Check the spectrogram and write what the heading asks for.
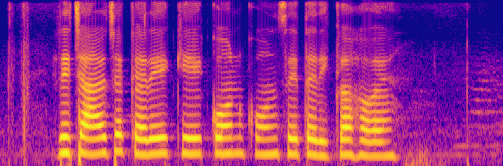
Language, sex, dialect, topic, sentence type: Chhattisgarhi, female, Western/Budati/Khatahi, banking, question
